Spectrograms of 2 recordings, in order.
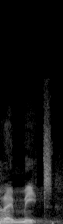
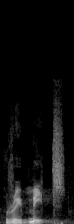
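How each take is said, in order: First: The first vowel is long, like 'ee'. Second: The first vowel is short, like 'eh'. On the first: The speaker calls it wrong. "Don't say remit" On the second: The speaker calls it right. "letter E takes the short sound E"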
